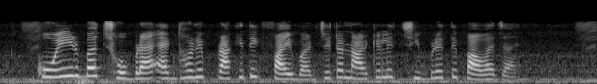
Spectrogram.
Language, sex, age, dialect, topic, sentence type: Bengali, female, 18-24, Standard Colloquial, agriculture, statement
